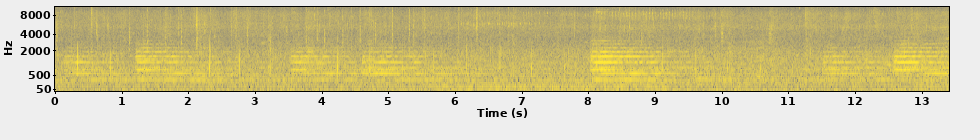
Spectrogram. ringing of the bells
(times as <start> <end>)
8.0 9.9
